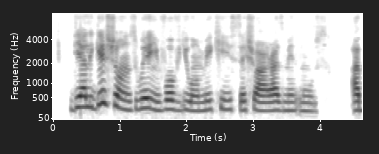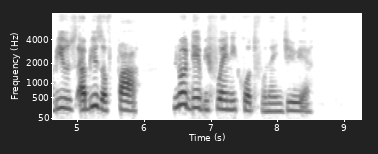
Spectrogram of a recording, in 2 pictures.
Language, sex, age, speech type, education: Nigerian Pidgin, female, 15-29, spontaneous, tertiary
